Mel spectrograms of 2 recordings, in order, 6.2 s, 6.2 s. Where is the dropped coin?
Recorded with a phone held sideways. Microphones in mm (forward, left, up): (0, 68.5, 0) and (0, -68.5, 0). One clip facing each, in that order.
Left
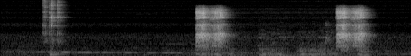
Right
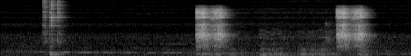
30° right (ahead or behind), 1.3 m.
